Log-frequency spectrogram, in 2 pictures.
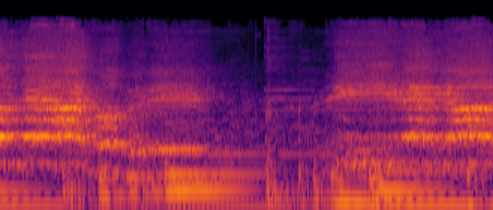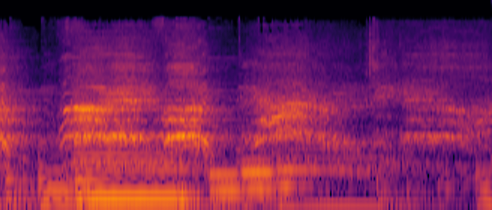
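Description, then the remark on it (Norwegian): A celebrating crowd at the victory party of Solskjær's players, in the party venue late at night, sings and chants together in loud, sustained phrases, with brief pauses between lines, and the voices swell and overlap throughout. “Og Solskjær trengte ikke å frykte at noen av hans spillere skulle gå tidlig hjem fra seiersfesten i går kveld, for eh, slik hørtes det ut i festlokalene sent i natt.”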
